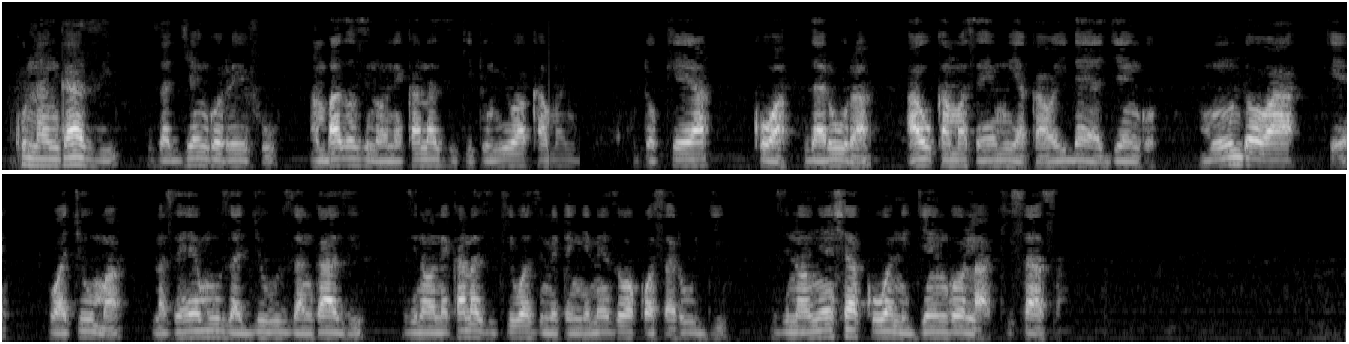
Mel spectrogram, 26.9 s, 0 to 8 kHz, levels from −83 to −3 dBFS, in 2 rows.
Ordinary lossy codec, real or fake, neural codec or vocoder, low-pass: MP3, 24 kbps; real; none; 7.2 kHz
